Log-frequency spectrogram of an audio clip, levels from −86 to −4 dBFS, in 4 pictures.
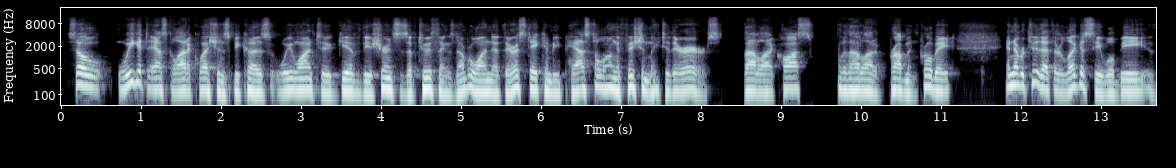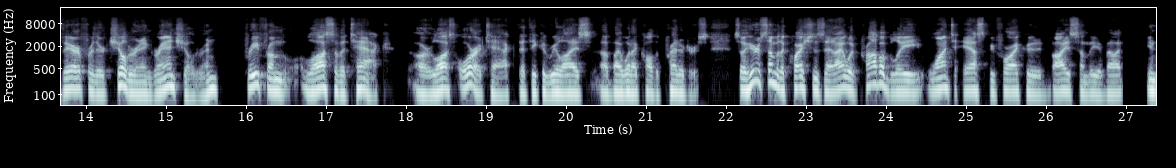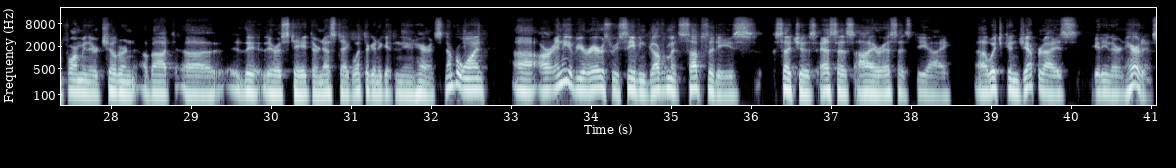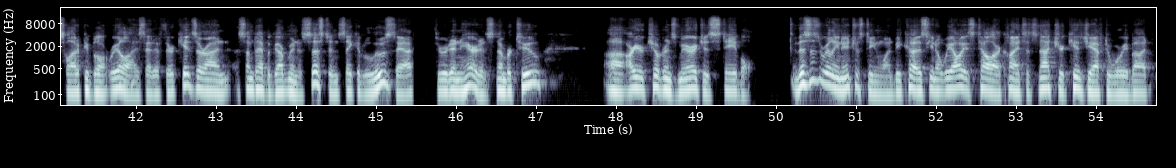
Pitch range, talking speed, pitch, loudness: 115-145 Hz, 215 wpm, 125 Hz, -19 LUFS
